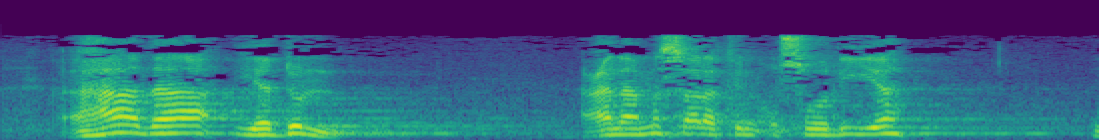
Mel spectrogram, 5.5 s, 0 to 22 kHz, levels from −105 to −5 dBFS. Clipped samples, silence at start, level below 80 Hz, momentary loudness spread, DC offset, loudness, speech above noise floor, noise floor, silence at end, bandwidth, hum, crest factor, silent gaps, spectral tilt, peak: under 0.1%; 0.3 s; -64 dBFS; 21 LU; under 0.1%; -19 LUFS; 30 dB; -48 dBFS; 0 s; 8 kHz; none; 16 dB; none; -4 dB/octave; -4 dBFS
